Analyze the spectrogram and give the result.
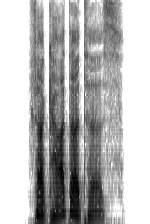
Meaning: strong/mixed nominative/accusative neuter singular of verkatert
- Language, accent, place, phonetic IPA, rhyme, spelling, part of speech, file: German, Germany, Berlin, [fɛɐ̯ˈkaːtɐtəs], -aːtɐtəs, verkatertes, adjective, De-verkatertes.ogg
